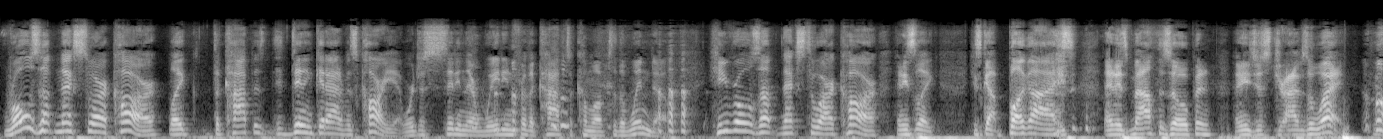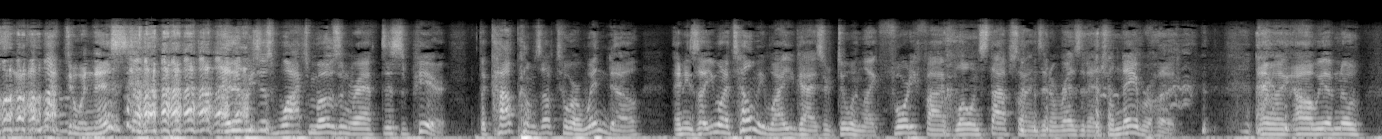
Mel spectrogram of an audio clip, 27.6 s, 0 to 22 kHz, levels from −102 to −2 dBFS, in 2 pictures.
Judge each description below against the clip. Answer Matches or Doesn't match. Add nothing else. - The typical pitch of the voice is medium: Matches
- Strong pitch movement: Matches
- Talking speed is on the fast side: Matches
